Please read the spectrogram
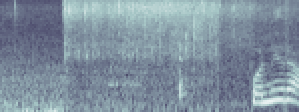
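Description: Chopped onions hitting hot oil with cumin seeds in a frying pan: a sudden sizzle starts about half a second in and eases off shortly before the end.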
